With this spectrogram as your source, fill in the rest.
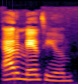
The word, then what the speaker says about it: adamantium: pronounce that stuff alanium ad what adum a d adamantium adum there you go adamantium we apparently can't pronounce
